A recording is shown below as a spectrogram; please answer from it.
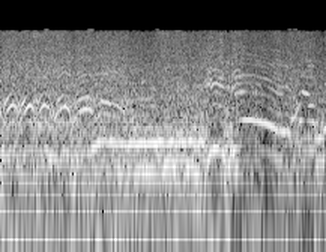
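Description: A man's voice praying aloud in tongues, in quick repeated rising-and-falling syllables about four a second. This breaks into one held note, then more gliding cries near the end, all over steady loud background noise.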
